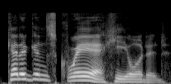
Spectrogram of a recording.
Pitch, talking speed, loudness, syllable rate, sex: 160 Hz, 140 wpm, -16 LUFS, 5.8 syllables/s, male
